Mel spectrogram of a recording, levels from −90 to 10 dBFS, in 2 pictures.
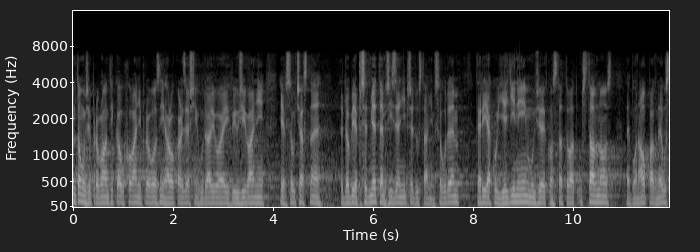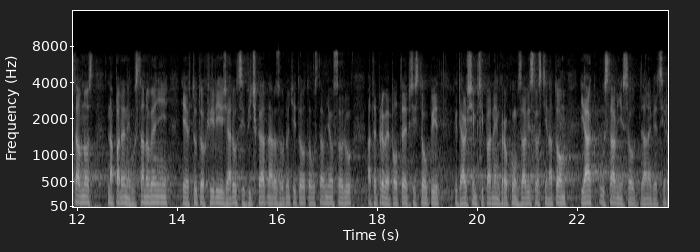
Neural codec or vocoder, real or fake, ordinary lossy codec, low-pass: none; real; AAC, 48 kbps; 7.2 kHz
